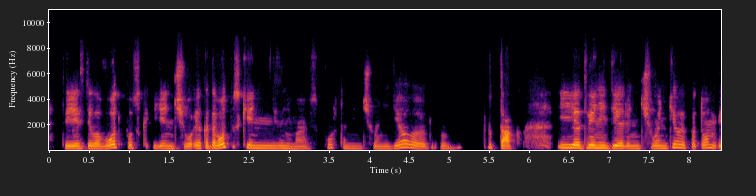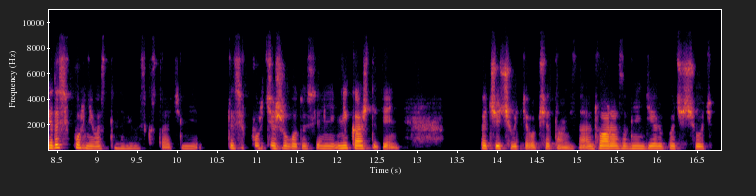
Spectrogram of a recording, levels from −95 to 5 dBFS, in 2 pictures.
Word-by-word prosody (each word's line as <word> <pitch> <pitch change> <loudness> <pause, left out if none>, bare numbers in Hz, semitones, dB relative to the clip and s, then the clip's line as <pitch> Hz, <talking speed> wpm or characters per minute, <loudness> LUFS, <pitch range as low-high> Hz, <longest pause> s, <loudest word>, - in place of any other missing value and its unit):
ты - - 0
ездила 185 +1 +4
в 175 - -4
отпуск, 220 -2 +1
и - - -9
я 180 +1 0
ничего 175 -1 -1
я 200 - +4
когда 205 +1 +3
в - - +7
отпуске, 270 -4 +3
я 200 - +2
не 190 -1 -1
занимаюсь 170 -3 -6
спортом, 190 -3 -10
ничего 175 - -8
не 165 0 -7
делаю, 195 -3 +1
в 180 +1 -7 0.5
вот - - -7
так. - - +5 0.4
И - - 0
я 220 -1 +9
2 210 +2 +6
недели 195 -2 +5
ничего 185 +1 -3
не 190 -1 -1
делаю, 235 -2 +1
потом 210 +3 -2
я 205 - +2
до 230 - +5
сих 230 - -10
пор 210 -3 -2
не 175 -2 -4
восстановилась, 175 0 -12
кстати, - - -15
мне 170 -1 -11 0.4
до 195 - -2
сих 195 +1 -13
пор 185 -3 -7
тяжело, 175 -1 -1
то 175 - -8
есть 175 +1 -12
я - - -5
ни 175 - -5
не 190 +3 0
каждый 185 -1 0
день. - - -5 1.0
По 185 - +1
чуть-чуть, 175 -2 0
я - - -3
вообще, 175 - -5
там, 90 - -9
не 85 - -15
знаю, 170 - -7
2 180 +2 +4
раза 180 0 -1
в 175 - -11
неделю 175 0 -3
по 175 +1 -6
чуть-чуть. 170 -2 -4
185 Hz, 220 wpm, -23 LUFS, 175-200 Hz, 1.0 s, я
